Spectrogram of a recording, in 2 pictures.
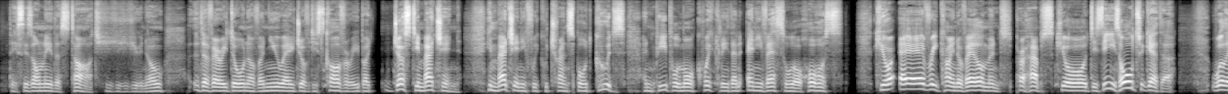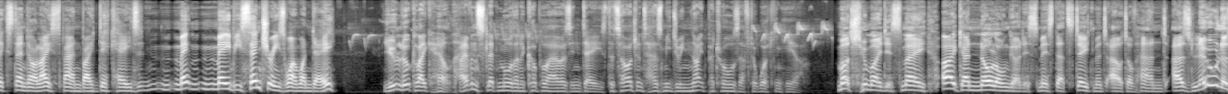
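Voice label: French English, male, characters, accent of france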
